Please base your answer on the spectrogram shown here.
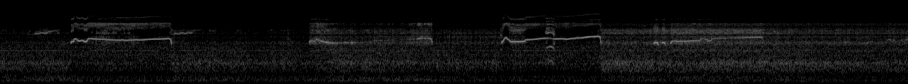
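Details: Wild bald eagle at its nest in Decorah during an evening feeding of fresh duck, 15 April 2012: high thin whistled calls held about a second each, slightly rising, in two bursts with softer chirps between, over steady hiss.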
